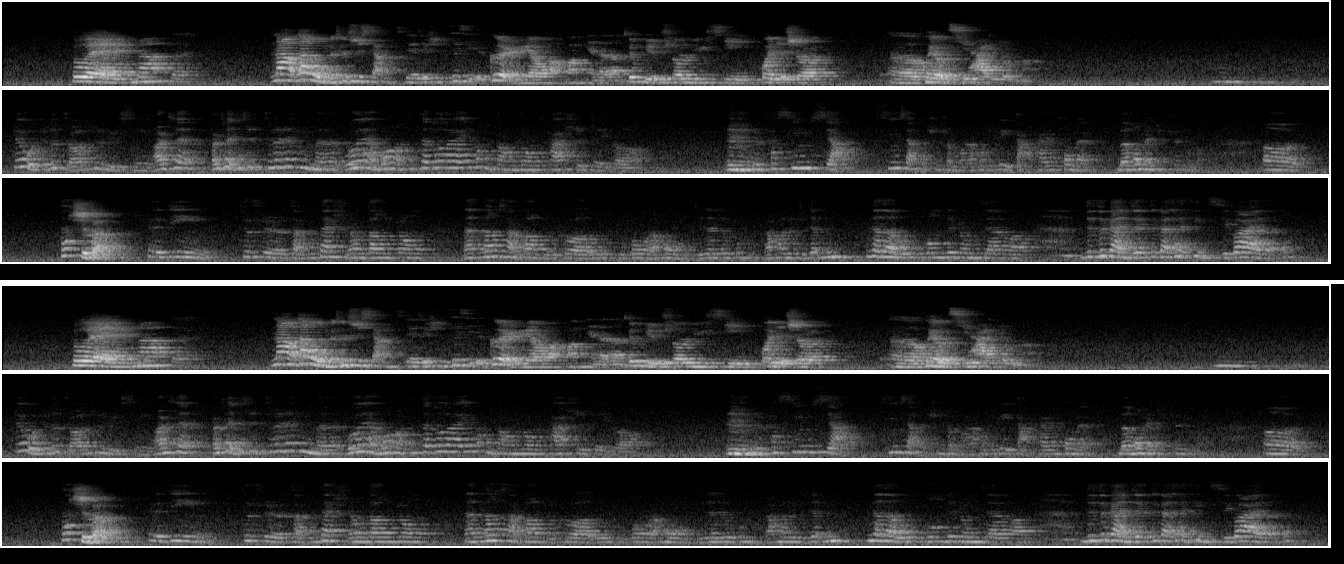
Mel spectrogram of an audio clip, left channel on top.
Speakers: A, in the centre; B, on the left.
A: 对，那。
B: 对，
A: 那那我们就是想一些就是自己的个人愿望方面的呢，就比如说旅行，
B: 嗯。
A: 或者说，呃，会有其他这种吗？
B: 嗯，对，我觉得主要就是旅行，而且而且就是这个任意门，我有点忘了，就是在哆啦 A 梦当中，它是这个，
A: 嗯，
B: 就是他心想心想的是什么，然后就可以打开后面门后面就是什么，呃，但是我不确定，
A: 是的，
B: 就是咱们在使用当中，难道想到比如说卢浮宫，然后我们直接就不，然后就直接嗯出现在卢浮宫最中间吗？<laughs> 就就感觉就感觉还挺奇怪的。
